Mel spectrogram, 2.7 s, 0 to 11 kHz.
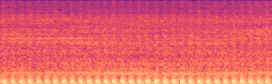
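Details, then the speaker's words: Yamaha Gear 125 scooter after 3 years of use: smooth idle with smooth vibration and smooth CVT, no rattling; an even steady putter of about eleven pulses a second, no knocks. Normal idle. "ya, suara mesinnya enak sekali, getarannya juga halus, CVT-nya halus, nggak ada geredek ya."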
